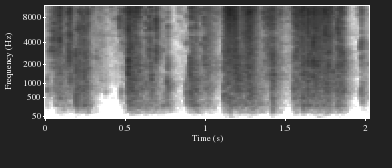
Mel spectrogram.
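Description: Clear plastic packaging crinkling and rustling in a quick series of short bursts as a hand rummages through it.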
